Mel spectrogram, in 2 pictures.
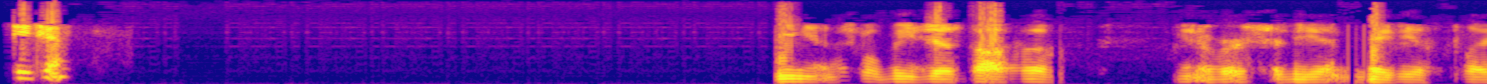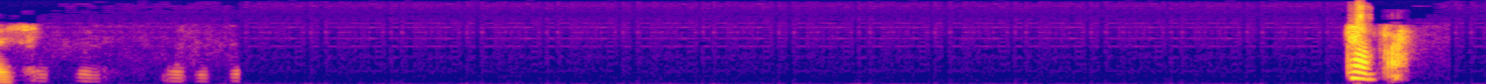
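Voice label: Sheriff East County, scanner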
